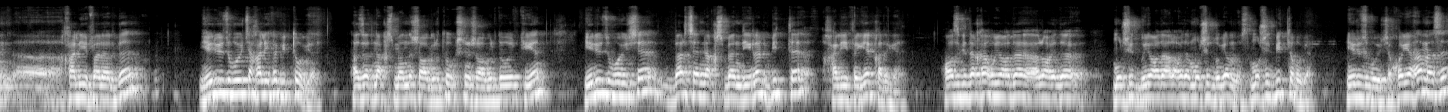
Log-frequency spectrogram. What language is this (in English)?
Turkish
